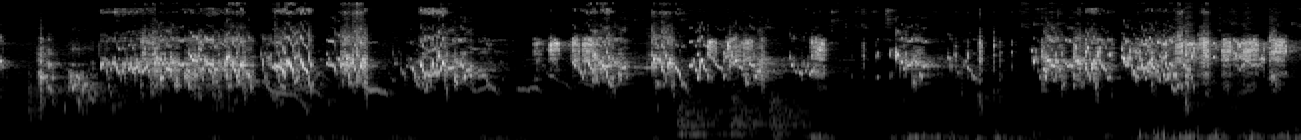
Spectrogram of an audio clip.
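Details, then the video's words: Pet Australian budgies in a happy mood keep up lively overlapping chirps and chattering warbles, with a few harsher squawk-like notes and soft low knocks in the background. "Happy budgies chirping sound l parakeet's sounds"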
